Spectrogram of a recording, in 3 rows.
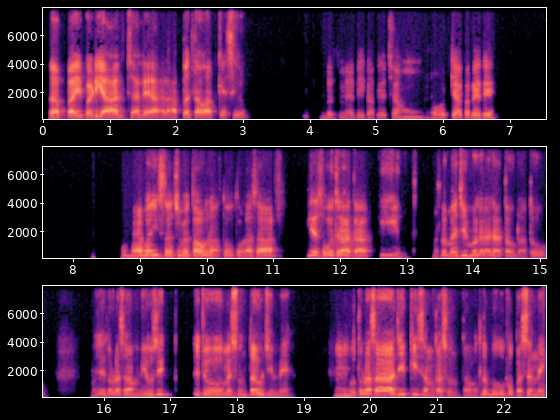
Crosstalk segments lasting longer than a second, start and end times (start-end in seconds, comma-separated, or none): none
